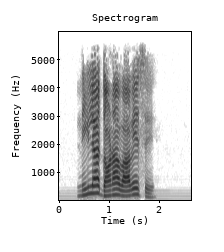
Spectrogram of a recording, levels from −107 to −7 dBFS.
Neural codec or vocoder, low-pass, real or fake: none; 5.4 kHz; real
